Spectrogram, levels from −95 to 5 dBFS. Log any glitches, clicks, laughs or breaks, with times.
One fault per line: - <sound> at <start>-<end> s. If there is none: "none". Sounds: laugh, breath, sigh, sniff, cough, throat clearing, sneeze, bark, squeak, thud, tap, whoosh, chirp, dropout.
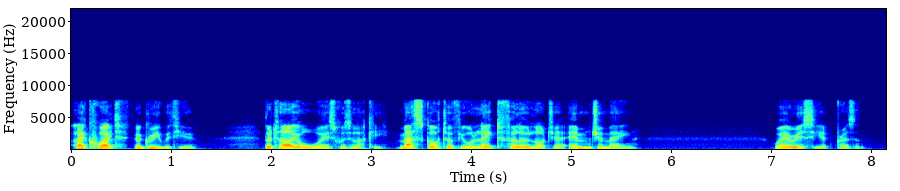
none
